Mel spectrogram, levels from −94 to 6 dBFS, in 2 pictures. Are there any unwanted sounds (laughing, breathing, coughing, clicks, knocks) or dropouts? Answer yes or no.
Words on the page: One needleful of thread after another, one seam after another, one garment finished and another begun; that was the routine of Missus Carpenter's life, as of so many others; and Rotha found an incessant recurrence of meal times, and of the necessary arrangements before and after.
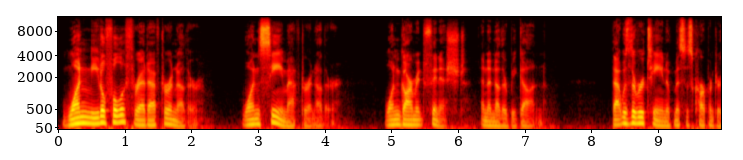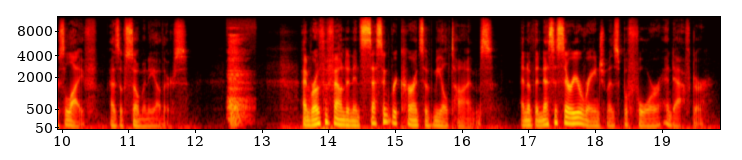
yes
